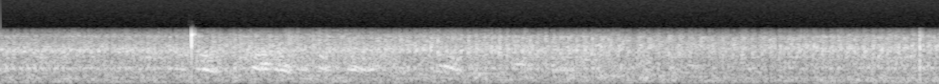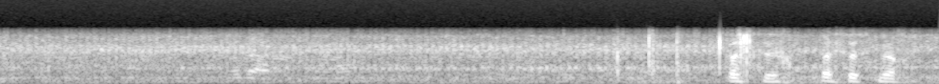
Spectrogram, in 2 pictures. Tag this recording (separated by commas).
Speech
